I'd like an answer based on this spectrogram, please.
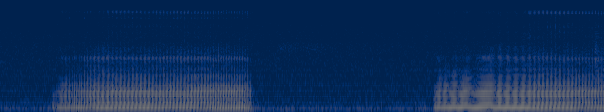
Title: Snoring Kitty Kat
